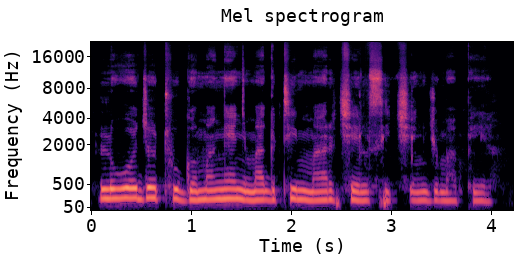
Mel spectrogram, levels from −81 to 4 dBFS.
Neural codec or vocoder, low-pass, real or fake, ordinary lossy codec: vocoder, 44.1 kHz, 128 mel bands, Pupu-Vocoder; none; fake; none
